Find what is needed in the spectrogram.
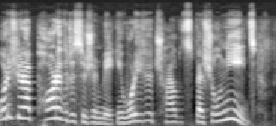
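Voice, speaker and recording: A woman's bright, sharp tone with very wide pitch swings and a Polish accent. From Poland. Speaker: divorce lawyer. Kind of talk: interview.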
